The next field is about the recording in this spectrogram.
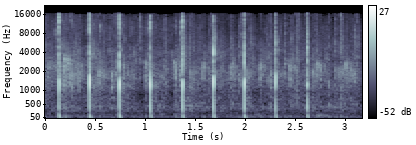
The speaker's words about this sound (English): Now would you give the Lord another big clap offering and thank him? Thank you, Jesus.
